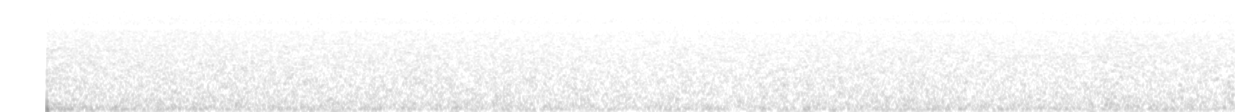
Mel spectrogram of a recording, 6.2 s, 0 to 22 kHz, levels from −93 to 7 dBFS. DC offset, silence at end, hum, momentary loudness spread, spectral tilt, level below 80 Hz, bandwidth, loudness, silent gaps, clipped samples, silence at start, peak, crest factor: under 0.1%; 0 s; none; 2 LU; -3 dB/octave; -88 dBFS; 16.5 kHz; -69 LUFS; none; under 0.1%; 0.25 s; -46 dBFS; 24 dB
